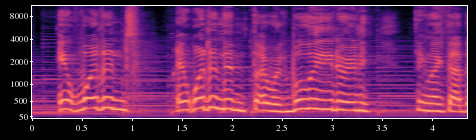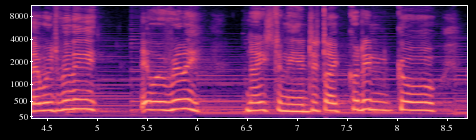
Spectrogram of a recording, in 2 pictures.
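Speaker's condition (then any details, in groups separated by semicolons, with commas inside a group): Cerebral palsy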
